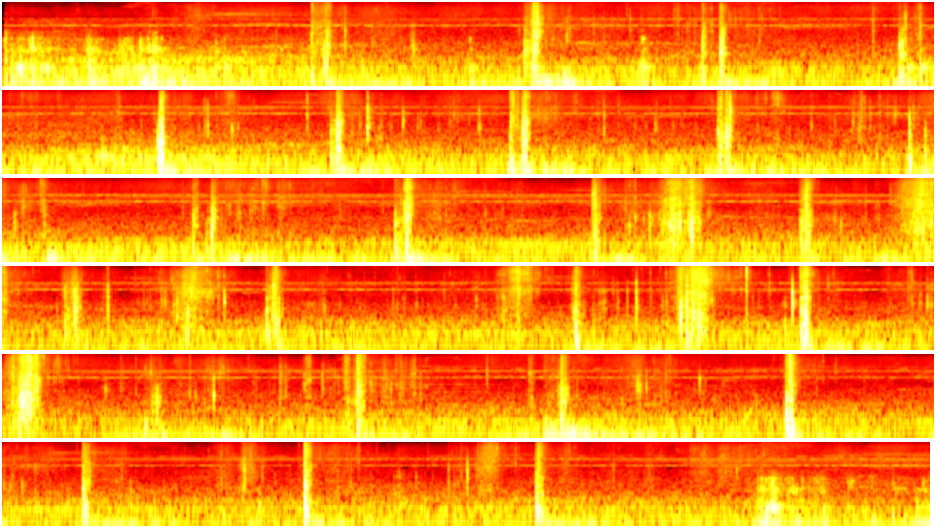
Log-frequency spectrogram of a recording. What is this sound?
Footsteps in Nature
Feet, steps, foot, shoe, walking, running, footsteps, walk, leaves, step, horse, nature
